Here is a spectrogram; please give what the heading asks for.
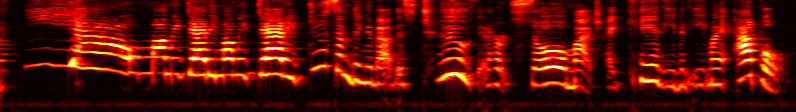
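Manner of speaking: high, very loud cry for both parents; yelling in pain. Acted. Hurt boy calling Mommy and Daddy, yelling. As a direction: wail it out, then keep complaining loudly. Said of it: "and yelled".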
